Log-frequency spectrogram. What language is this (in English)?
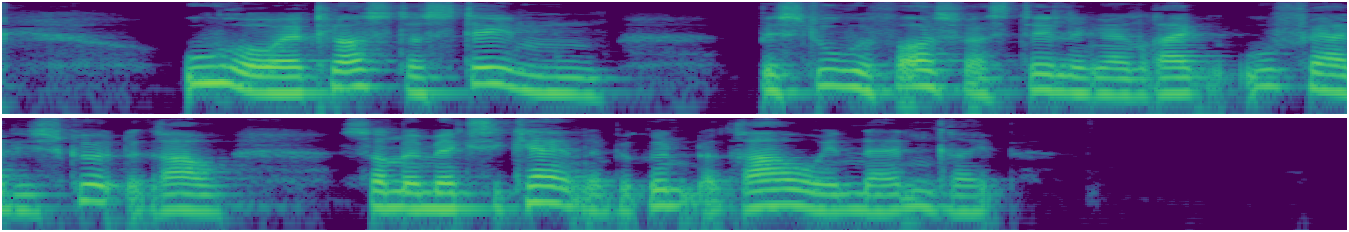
Danish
